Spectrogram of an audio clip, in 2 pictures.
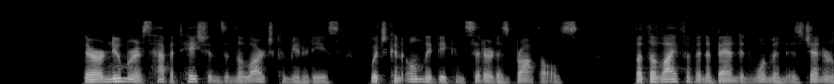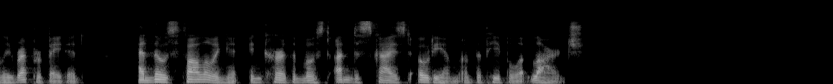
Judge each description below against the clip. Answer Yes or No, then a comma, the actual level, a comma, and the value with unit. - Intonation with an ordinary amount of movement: Yes, average, 4.6 semitones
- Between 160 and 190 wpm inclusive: No, average, 140 wpm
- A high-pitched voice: No, very low, 90 Hz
